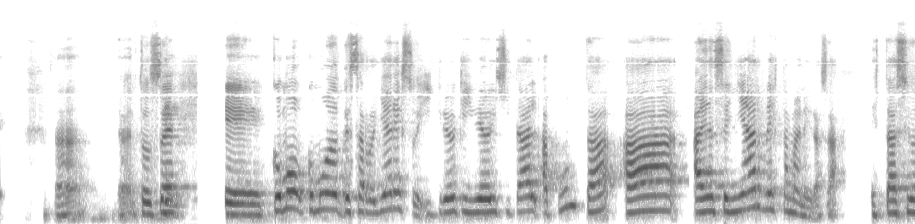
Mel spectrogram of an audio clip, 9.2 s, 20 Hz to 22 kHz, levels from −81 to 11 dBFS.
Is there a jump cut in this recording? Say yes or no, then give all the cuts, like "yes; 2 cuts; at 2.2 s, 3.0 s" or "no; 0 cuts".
yes; 1 cut; at 6.9 s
